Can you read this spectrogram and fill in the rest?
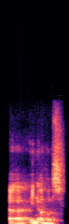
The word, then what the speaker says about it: Hinojos: Is it Paul Hinojos? Is that how you pronounce it? – It's Hinojos.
